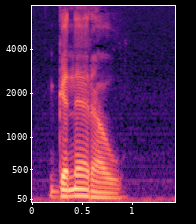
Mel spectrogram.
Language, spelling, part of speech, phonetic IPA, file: Polish, generał, noun, [ɡɛ̃ˈnɛraw], Pl-generał.ogg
